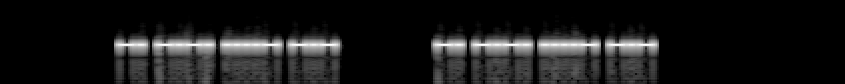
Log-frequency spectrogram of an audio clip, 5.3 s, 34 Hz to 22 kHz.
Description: Morse code, heard as a keyed tone, about 37 wpm, 700 Hz. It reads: NC4K NC4K
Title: USA Call Signs - 4 Characters - Repeated 2x - 40wpm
